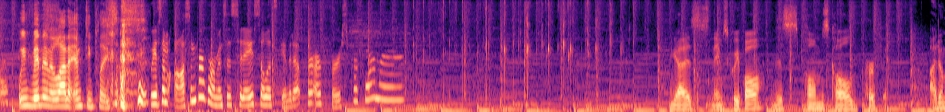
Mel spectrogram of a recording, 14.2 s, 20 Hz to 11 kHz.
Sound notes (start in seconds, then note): 6.1 audience snaps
